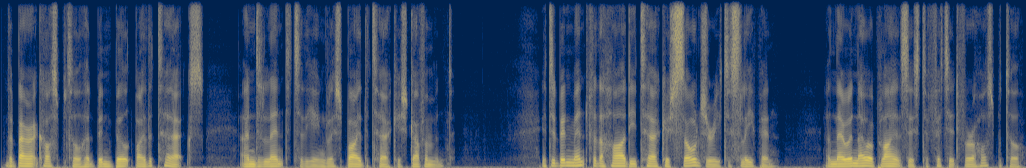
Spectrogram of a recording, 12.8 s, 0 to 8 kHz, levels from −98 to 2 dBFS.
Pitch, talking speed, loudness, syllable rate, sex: 105 Hz, 190 wpm, -20 LUFS, 5.5 syllables/s, male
